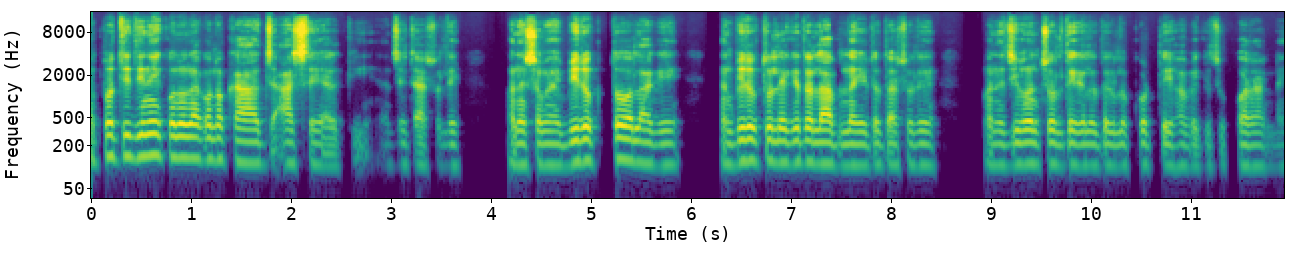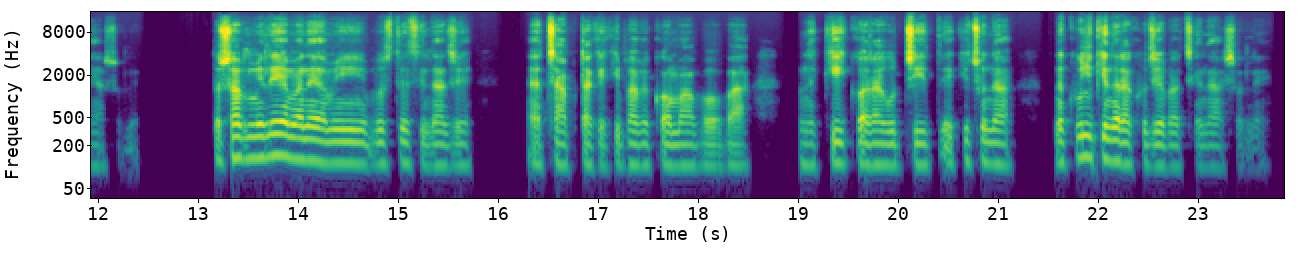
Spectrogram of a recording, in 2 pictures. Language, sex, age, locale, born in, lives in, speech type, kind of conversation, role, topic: Bengali, male, 30-34, bn-BD, Bangladesh, Bangladesh, conversation, advice, user, ছুটির সময় বন্ধুদের সঙ্গে থাকলে আমি কেন এতটা উদ্বিগ্ন ও চাপগ্রস্ত হয়ে পড়ি?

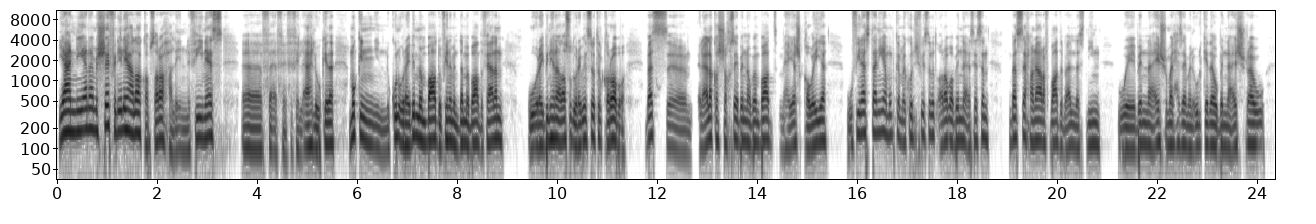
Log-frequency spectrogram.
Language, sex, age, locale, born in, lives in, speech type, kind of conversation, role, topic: Arabic, male, 25-29, ar-EG, Egypt, Egypt, conversation, podcast, guest, إزاي بتختار الشخص اللي هتسأله نصيحة؟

